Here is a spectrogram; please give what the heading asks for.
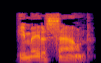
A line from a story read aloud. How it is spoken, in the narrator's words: Croker snapped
